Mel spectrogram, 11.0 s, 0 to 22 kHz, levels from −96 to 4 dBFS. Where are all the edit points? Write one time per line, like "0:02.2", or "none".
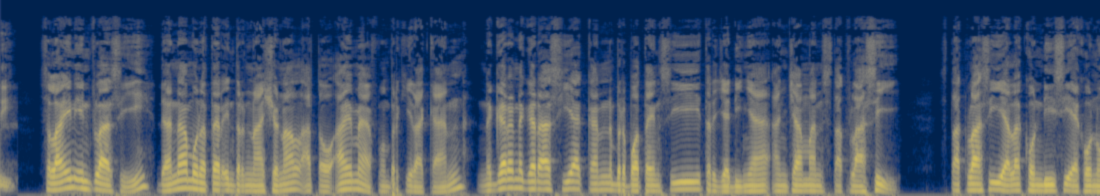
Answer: none

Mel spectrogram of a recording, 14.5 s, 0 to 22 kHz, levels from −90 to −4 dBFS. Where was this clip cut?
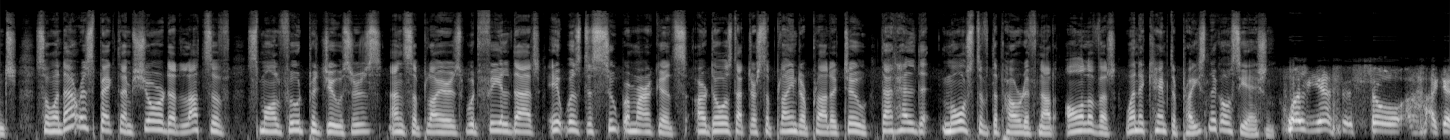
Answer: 0:12.8

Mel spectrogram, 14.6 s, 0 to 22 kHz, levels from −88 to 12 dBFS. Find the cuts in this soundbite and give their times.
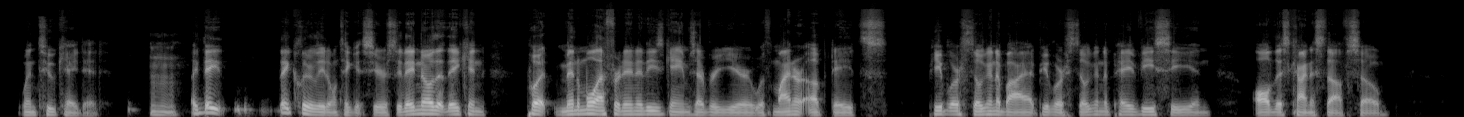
none

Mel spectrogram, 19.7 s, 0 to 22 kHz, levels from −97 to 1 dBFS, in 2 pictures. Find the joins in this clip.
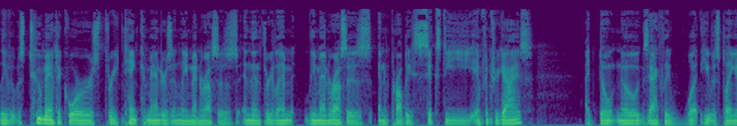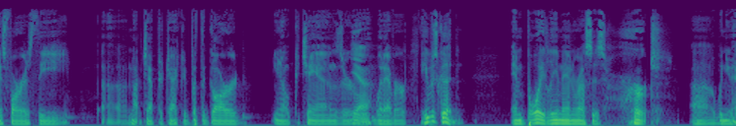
none

